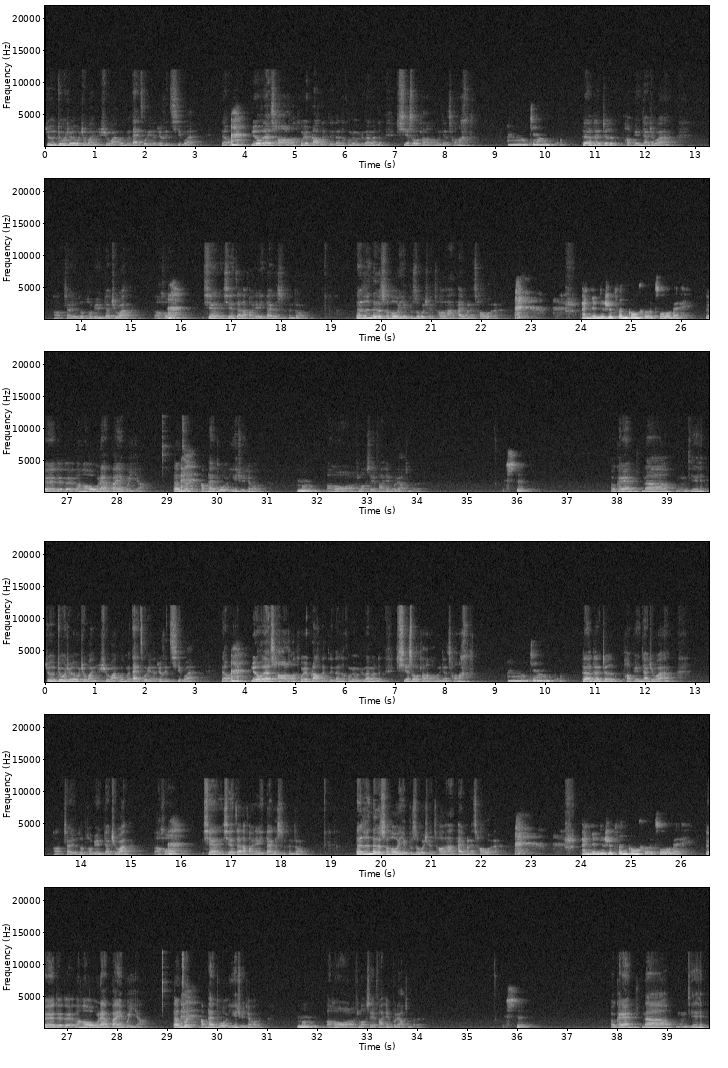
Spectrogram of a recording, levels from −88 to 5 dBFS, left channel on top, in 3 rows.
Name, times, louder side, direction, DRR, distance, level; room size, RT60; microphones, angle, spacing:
voice 1, 0.0-3.0 3.5-3.7 4.1-8.6 10.7-12.8 13.4-15.0 15.5-15.9 16.4-18.5 19.5-22.4 23.7-24.3 26.5-28.6 29.1-30.9 31.7-31.8 32.2-34.1 37.9-39.7, right 1 dB, 45° right, 7 dB, 0.9 m, -25 dB
voice 2, 3.7-4.0 9.2-10.1 15.7-16.0 22.7-26.1 29.3-29.6 31.6-32.0 35.8-36.2, left 1 dB, 15° left, 4 dB, 0.8 m, -22 dB
8.9 x 7.7 x 5.2 m, 0.76 s
head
